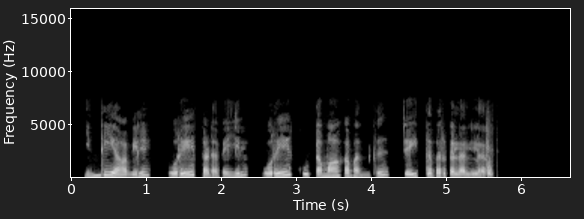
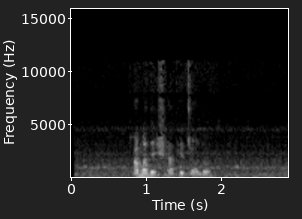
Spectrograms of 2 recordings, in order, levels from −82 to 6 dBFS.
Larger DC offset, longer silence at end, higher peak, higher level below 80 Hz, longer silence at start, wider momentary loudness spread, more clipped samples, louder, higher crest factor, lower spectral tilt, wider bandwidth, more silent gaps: neither; first, 1.05 s vs 0.65 s; first, -2 dBFS vs -8 dBFS; about the same, -60 dBFS vs -62 dBFS; second, 0.2 s vs 0.8 s; second, 7 LU vs 12 LU; neither; first, -19 LUFS vs -24 LUFS; about the same, 16 dB vs 20 dB; first, -6.5 dB/octave vs -5 dB/octave; second, 7.4 kHz vs 11.5 kHz; first, 1.10-1.27 s, 2.47-2.53 s, 4.67-4.71 s vs none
